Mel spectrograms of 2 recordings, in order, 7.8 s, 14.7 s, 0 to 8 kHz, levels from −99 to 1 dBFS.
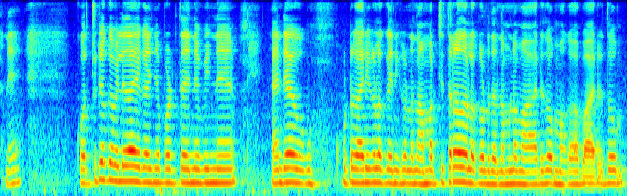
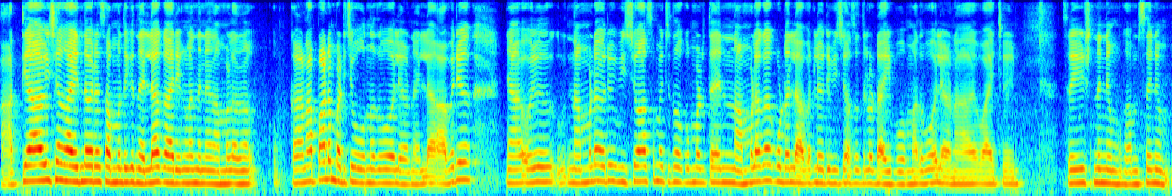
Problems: background conversations at intervals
